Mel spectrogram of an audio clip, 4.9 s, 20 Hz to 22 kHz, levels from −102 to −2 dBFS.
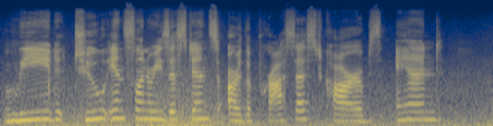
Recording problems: wind noise on the microphone; occasional gusts; 15 dB below the speech

